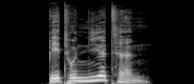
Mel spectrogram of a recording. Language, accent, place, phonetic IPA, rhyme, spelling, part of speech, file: German, Germany, Berlin, [betoˈniːɐ̯tn̩], -iːɐ̯tn̩, betonierten, adjective / verb, De-betonierten.ogg
- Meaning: inflection of betonieren: 1. first/third-person plural preterite 2. first/third-person plural subjunctive II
